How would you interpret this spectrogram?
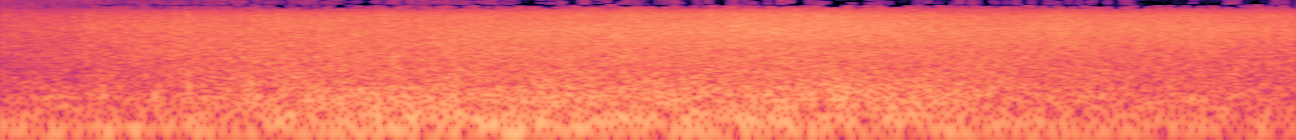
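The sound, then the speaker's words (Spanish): Sea waves wash onto the shore of a beach in a steady, full rush of surf, fairly loud, with no distinct pauses between breakers and no voices present. “Entonces, me puse a oír el mar.”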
